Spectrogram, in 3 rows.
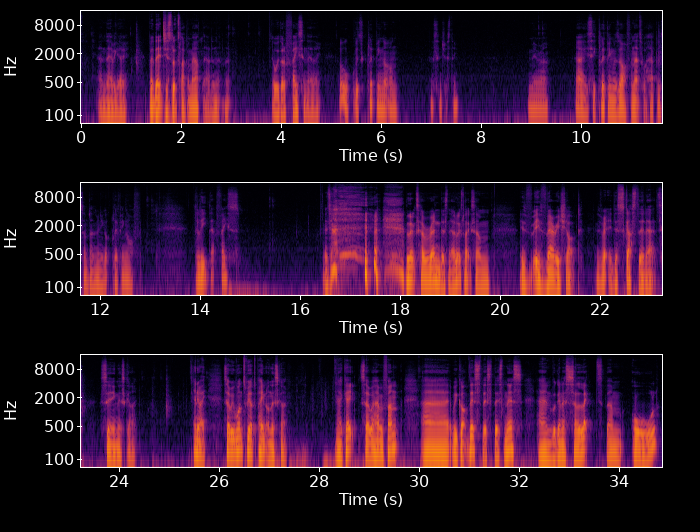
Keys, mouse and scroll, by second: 1.7 e, 3.0-10.2 middle drag, 10.2 click, 10.7 scroll up 1, 11.4-15.7 shift+middle drag, 15.7-16.4 scroll down 1, 16.4-18.0 middle drag, 18.0 Tab, 18.3-18.8 scroll down 1, 18.8 middle click, 19.8-20.5 scroll up 1, 20.5-21.8 scroll up 1, 21.8-22.5 scroll down 1, 22.5-24.7 shift+middle drag, 24.7 scroll up 2, 25.4 click, 28.2-28.6 scroll down 1, 28.6-29.7 middle drag, 29.7 click, 30.0 middle click, 30.7 shift+click, 31.0 shift+click, 34.6 Tab.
